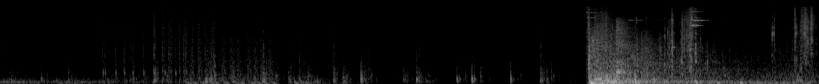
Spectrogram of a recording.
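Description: Rapid gunfire in the video game Phantom Forces, shown as quick bursts of shots through a wall, some faint and some sharper, until a loud sustained blast of shooting and noise cuts in near the end.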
